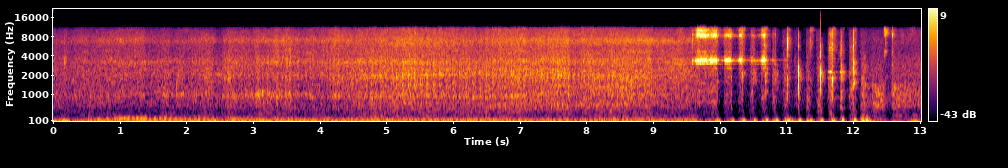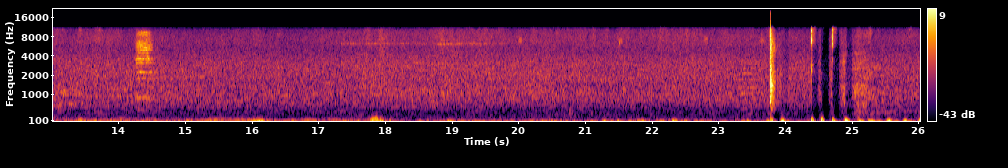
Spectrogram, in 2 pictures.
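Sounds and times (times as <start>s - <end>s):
hand slaps: 10.0s - 12.2s, 23.7s - 25.1s
low rumble: 23.9s - 26.0s.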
